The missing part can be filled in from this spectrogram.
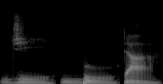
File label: "jibuta", concat syllables; Affixing experiment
